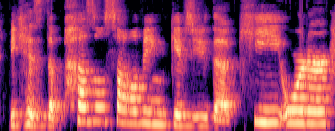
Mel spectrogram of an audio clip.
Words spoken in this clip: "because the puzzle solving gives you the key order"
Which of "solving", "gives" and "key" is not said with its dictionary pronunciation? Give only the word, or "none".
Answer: none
